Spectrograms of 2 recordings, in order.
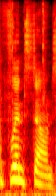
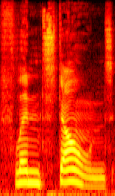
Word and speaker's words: Flintstones: family as the flintstones the actual name of the prehistoric family is flint stones not flynn stones it's flint stones like the flints to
